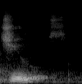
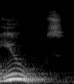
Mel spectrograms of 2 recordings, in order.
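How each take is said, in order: First: The word begins with a J sound. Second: The word begins with a Y sound. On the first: The speaker calls it wrong. "It doesn't have a sound like that" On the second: The speaker calls it right. "it is pronounced like a Y"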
